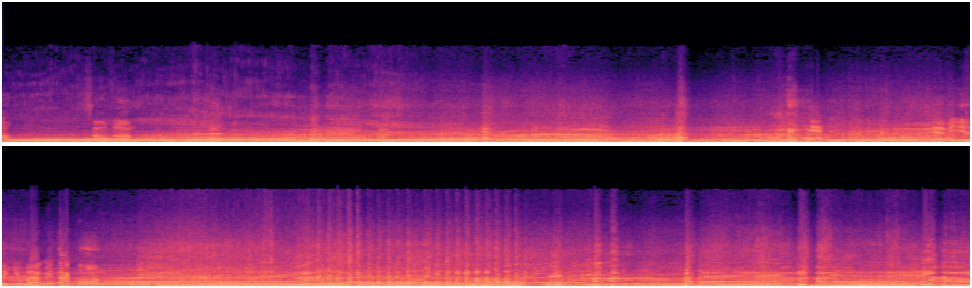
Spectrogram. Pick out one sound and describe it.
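A motorcycle engine roars and revs up and down as it rides along.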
